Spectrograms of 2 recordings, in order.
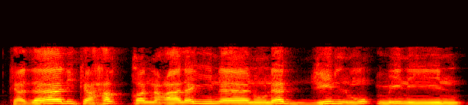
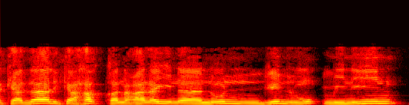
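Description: First: ننجي read nunajji, jim stressed double; ننجي بفتح النون وتشديد الجيم; open nun, doubled jim. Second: Said in the usual way. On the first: Shown as a demonstration. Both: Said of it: "بفتح النون وتشديد الجيم هكذا".

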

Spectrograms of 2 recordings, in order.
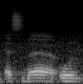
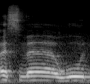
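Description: First: "أسماء" as as-MAA-un, with a glottal stop before un; softer "أسماء", pronounced asmaa'un; waw turned to hamza. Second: "أسماء" as as-MAA-wun, ending with a w sound; "أسماء" pronounced asmaawun, no glottal stop; original form with waw. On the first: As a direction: break "أسماء" with a hamza after the long aa. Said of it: "وجب قلبها همزة". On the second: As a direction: glide into a clear wun at the end of "أسماء". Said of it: "يعني أصله أسماء بالواو". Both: Shown as a demonstration.

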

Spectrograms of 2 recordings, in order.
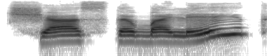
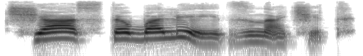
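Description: First: Very slow, menacing question; slow, dangerous echo; insinuating hiss. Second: Slow repeat, dropping away at the end; slow, ominous falling statement; menacing echo. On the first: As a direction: draw it out silkily, rising at the end. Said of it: "вкрадчиво прошипела свекровь". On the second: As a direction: chew over the words as a threat. Mother-in-law repeats it menacingly. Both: A narrator's reading.

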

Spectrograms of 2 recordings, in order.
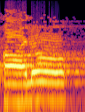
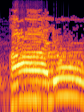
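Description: First: قالوا ending in an open "oh", like "qaloh"; waw as English O. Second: قالوا ending in a pure long "oo"; pure Arabic waw. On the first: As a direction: finish قالوا on a long English-style oh. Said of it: "وليس". (قالوا بواو مفتوحة مثل O الإنجليزية) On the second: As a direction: round the lips to a clear oo at the end of قالوا. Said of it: "الواو العربية أو". (قالوا بواو عربية صافية) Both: Shown as a demonstration.

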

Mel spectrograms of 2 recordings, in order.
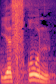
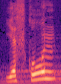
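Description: First: يسقون with a clear s; correct seen. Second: يثقون lisped with th for س; tongue between teeth in يثقون, no s; seen as th. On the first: Teacher correcting, يسقون with proper s. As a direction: keep a sharp س in يسقون. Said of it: "والصواب". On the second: Teacher showing the reverse error, lisped th in يثقون. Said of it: "كالنطق بالسين ثاء". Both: Shown as a demonstration.

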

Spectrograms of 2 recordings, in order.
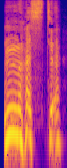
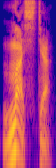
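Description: First: High, loud character echo; amused echo. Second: НАСТЯ set apart, low and falling; stressed word. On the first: Nasa smirks at the player's word, high amused echo. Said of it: "усмехается Наса". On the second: Player asks Nasa about the name, НАСТЯ stressed low and deliberate. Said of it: "выделяя слово ударением". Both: A narrator's reading.

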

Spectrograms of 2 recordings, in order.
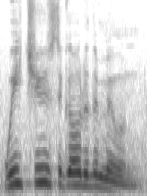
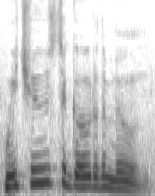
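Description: First: Plain Canadian accent, pitched up; your own Canadian accent, jokingly; lightly voiced Canadian accent. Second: Put-on a lightly done New England accent, JFK style; mild New England accent doing JFK. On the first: Shown as a demonstration. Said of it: "My Canadian accent, however, is really good". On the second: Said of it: "but I'll do my best".

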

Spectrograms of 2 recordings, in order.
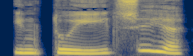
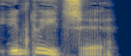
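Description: First: High, drawn-out sceptical echo; stretched, questioning disbelief; doubtful. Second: Said in the usual way. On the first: Acted. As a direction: repeat it slowly, full of doubt. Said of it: "с сомнением посмотрела на меня Кристина".

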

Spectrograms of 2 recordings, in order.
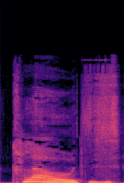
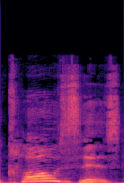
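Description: First: "Clothes" in one syllable, long buzzing z ending; correct clothes pronunciation. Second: "closes" in two syllables, clo-ziz; mispronounced clothes. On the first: Teacher giving students the right way, "Clothes" as one syllable. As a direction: glide "Clothes" straight into a drawn-out z. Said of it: "正确的说法应该是什么呢". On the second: Teacher showing students the common mistake, "closes" as clo-ziz. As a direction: say "closes" with an extra vowel before the final s. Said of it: "这是错误的". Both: Shown as a demonstration.

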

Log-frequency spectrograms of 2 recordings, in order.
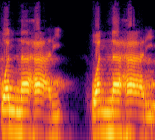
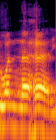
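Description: First: Slow والنهار with pure open "haa", held n; correct open alif. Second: والنهار with long a bent to "eh", "wannaheeri"; wrong imala. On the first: Teacher corrects the tilted vowel, low slow tajweed. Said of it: "لا". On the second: Teacher shows what not to say, tilted vowel. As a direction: tilt the alif of والنهار toward e. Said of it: "لا نميل الألف". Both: Shown as a demonstration.

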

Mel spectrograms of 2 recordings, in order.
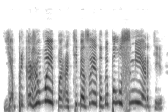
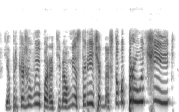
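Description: First: High screaming threat, stress on выпороть; furious shrieking threat. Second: High screaming threat, stress on Ричарда; furious shrieking threat. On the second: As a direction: shriek it, landing hard on Ричарда. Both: Acted. Queen threatening flogging.

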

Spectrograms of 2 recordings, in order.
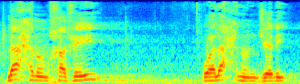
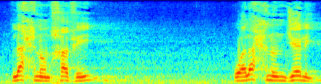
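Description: The two takes are said the same way.

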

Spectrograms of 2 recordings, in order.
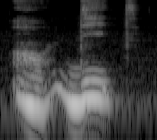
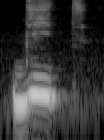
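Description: First: High, rising 'dites', coaxing; eager plea. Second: 'dites!' much higher and louder, urging; insistent plea. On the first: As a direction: gently beg him with a lifted 'dites'. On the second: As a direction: press him hard with a loud high 'dites!'. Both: Acted. Lover begging him to speak.

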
